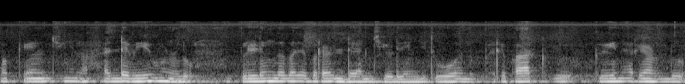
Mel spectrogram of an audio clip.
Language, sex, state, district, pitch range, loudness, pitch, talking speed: Tulu, male, Karnataka, Dakshina Kannada, 130-140 Hz, -16 LUFS, 135 Hz, 130 wpm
